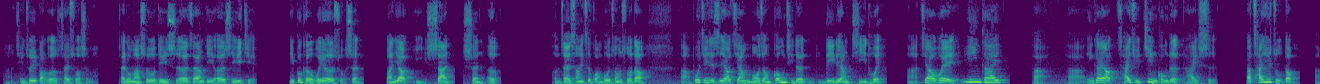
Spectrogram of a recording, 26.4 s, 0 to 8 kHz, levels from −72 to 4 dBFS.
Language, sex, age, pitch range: Chinese, male, 60-79, 125-195 Hz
